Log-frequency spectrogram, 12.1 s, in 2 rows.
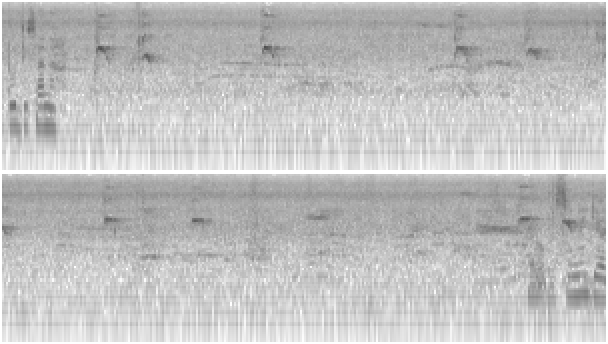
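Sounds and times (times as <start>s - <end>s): birds chirping: 0.0s - 1.7s, 2.4s - 8.4s, 9.0s - 12.0s
lower whistled bird notes: 2.6s - 2.9s, 7.9s - 8.2s.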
